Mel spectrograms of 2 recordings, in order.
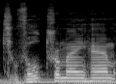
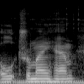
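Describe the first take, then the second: First: The first word begins with a V sound. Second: The first word begins with a vowel sound.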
